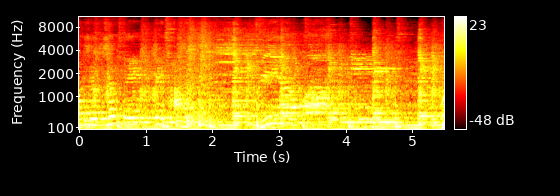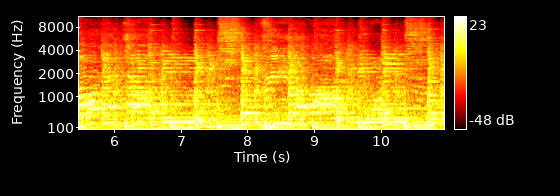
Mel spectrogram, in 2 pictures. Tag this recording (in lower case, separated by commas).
music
